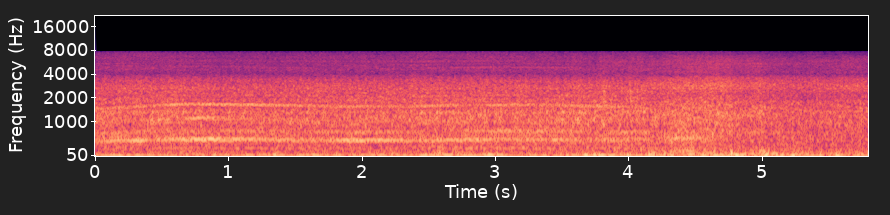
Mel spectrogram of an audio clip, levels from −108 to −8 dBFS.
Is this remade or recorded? remade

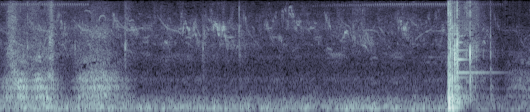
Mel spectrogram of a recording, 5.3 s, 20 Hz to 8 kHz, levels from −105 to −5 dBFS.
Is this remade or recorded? recorded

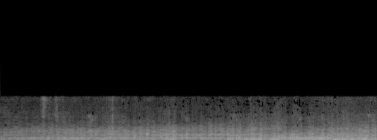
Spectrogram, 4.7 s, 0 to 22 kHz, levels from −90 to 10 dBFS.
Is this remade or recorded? remade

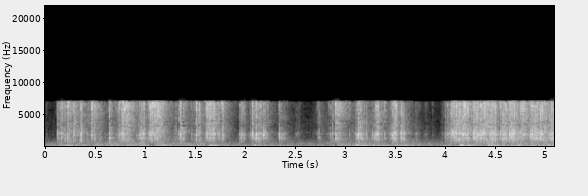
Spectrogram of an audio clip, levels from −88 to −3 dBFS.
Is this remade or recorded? remade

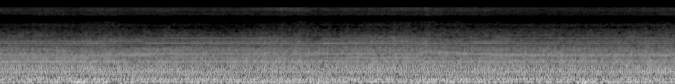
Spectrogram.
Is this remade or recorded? remade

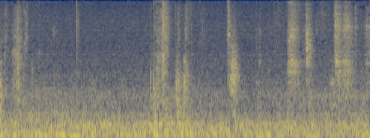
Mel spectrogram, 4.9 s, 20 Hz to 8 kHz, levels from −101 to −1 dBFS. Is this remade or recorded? remade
